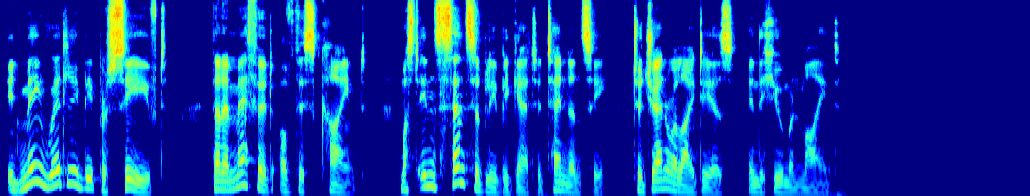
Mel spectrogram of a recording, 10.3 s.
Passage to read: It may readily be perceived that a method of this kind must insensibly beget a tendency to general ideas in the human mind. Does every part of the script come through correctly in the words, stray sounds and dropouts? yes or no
yes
